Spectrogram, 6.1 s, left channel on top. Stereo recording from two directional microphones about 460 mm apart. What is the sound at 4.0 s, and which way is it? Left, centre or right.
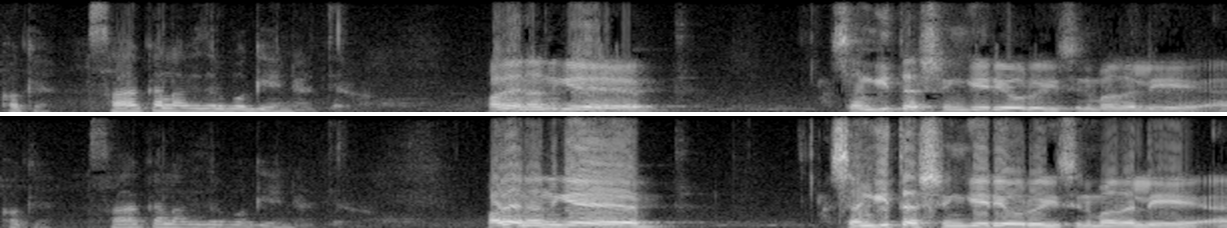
A man's voice, right.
